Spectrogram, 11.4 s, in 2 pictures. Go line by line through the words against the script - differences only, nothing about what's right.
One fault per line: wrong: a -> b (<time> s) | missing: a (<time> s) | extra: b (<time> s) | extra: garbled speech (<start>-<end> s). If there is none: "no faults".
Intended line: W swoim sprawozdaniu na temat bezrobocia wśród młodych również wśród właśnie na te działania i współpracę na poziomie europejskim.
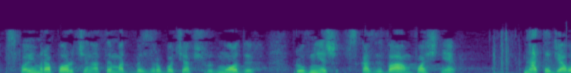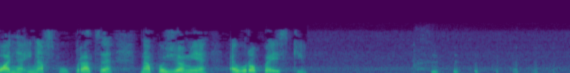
wrong: wśród -> wskazywałam (3.4 s)
extra: na (6.0 s)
